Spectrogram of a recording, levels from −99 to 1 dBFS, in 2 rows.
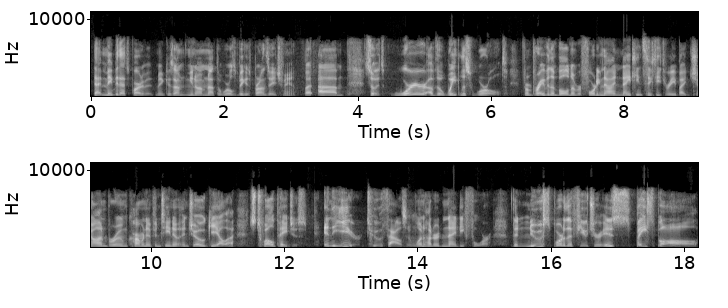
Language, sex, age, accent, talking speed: English, male, 40-59, American, 215 wpm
